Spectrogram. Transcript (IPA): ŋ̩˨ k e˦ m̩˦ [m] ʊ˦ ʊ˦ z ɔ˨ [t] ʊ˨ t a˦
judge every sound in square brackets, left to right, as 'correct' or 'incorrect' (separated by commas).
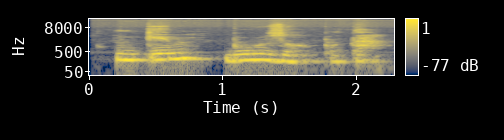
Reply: incorrect, incorrect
